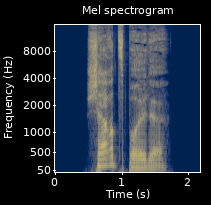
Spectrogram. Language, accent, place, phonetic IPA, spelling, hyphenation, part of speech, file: German, Germany, Berlin, [ˈʃɛʁt͡sˌbɔldə], Scherzbolde, Scherz‧bol‧de, noun, De-Scherzbolde.ogg
- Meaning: nominative/accusative/genitive plural of Scherzbold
